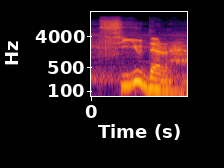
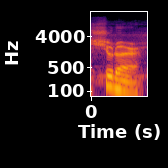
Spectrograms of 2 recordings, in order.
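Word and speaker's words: Tsjuder: open this is that some people would pronounce it see you there but it's actually pronounced as shooter so shooter are Norwegian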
